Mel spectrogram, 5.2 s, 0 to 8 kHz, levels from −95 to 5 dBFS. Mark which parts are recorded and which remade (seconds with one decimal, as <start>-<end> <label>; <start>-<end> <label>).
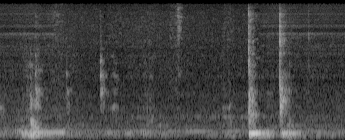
0.0-0.8 remade; 0.8-3.9 recorded; 3.9-5.2 remade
